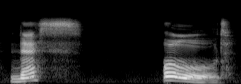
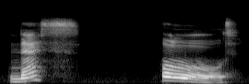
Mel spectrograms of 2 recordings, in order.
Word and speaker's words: nestled: lesson is nestled and this is pronounced Ness old and again Ness old great so let's have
